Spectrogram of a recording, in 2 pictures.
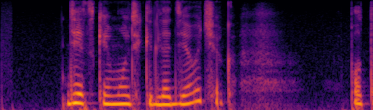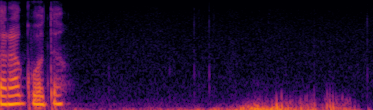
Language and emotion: Russian, neutral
